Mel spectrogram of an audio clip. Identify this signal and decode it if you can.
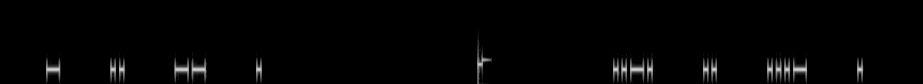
Morse code, heard as a keyed tone, about 28 wpm, spaced as for 13 wpm, 690 Hz. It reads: TIME FIVE
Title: 4x Character Spacing - Top 500 Words - 28wpm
